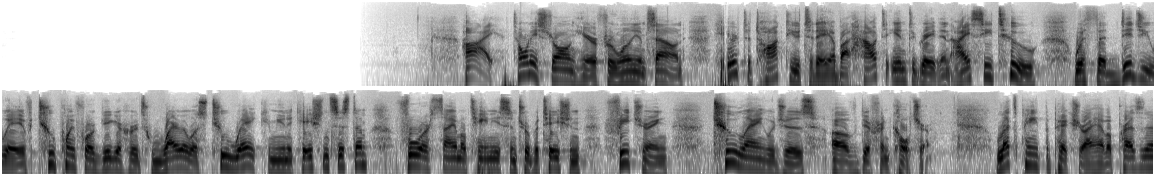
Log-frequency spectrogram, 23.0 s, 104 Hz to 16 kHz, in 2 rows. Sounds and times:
Speech: 4.6s - 23.0s.

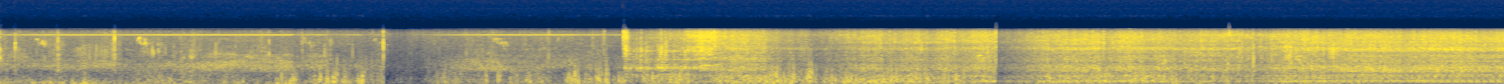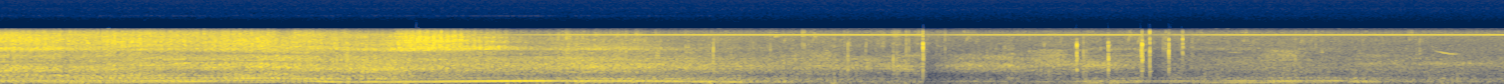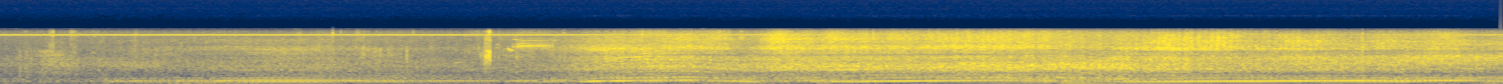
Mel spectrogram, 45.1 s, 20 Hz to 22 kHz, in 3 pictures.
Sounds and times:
Car: 0.0s - 45.1s
Outside, rural or natural: 0.0s - 45.1s.

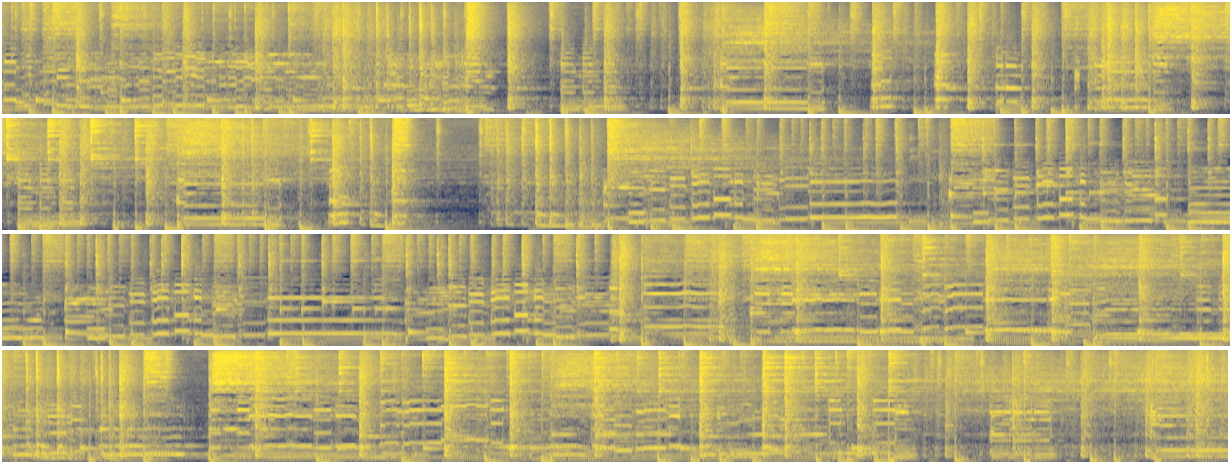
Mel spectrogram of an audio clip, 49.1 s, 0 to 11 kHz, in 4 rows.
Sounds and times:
Drum kit: 0.0s - 49.1s
Drum roll: 0.0s - 49.1s.

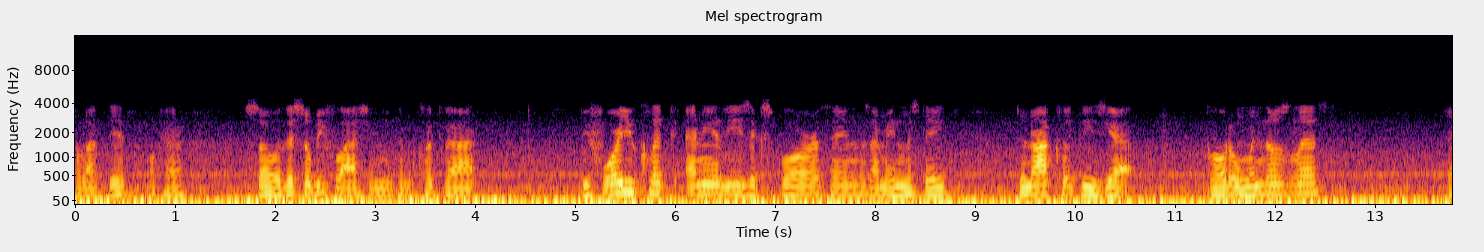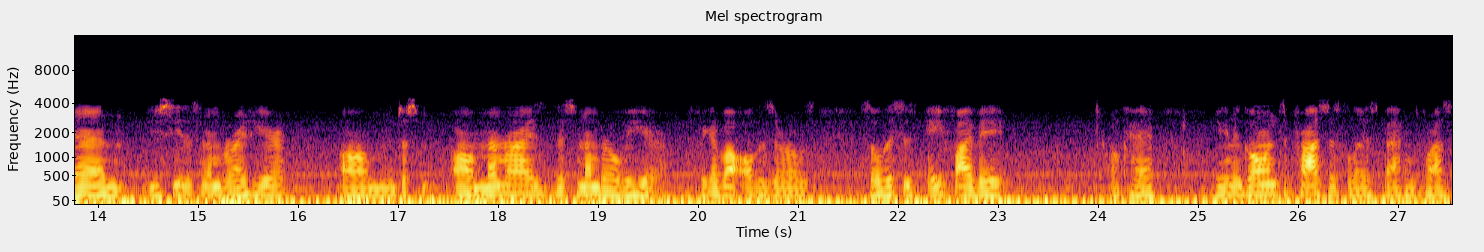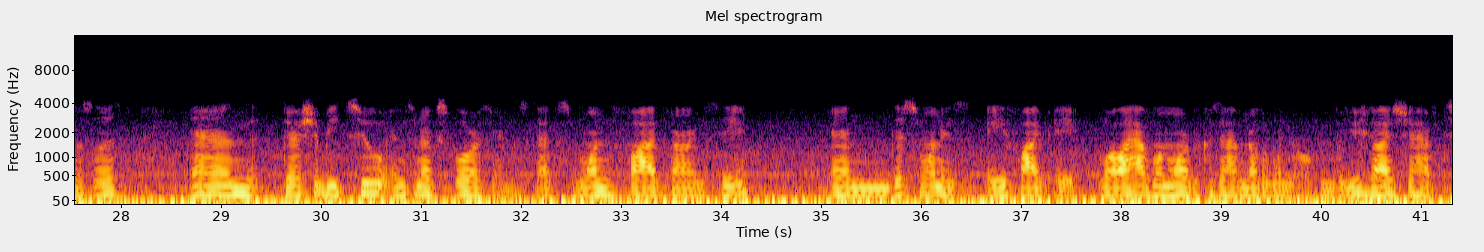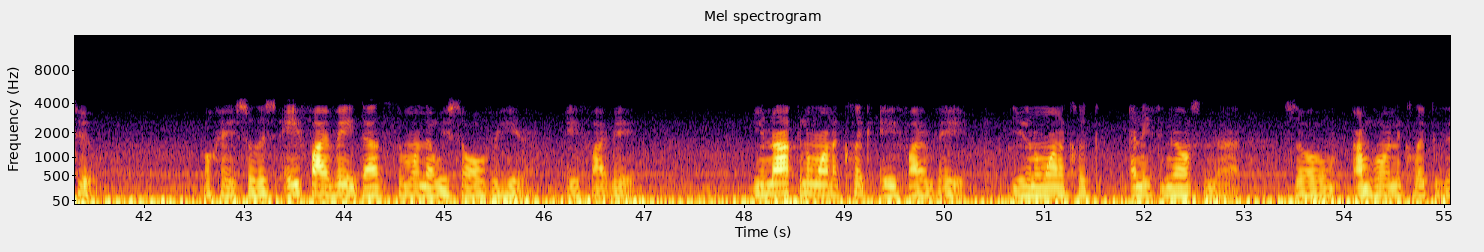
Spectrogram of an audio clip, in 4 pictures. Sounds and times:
Speech: 0.0s - 4.1s, 5.0s - 8.8s, 9.4s - 10.7s, 11.3s - 12.6s, 13.7s - 23.2s, 24.0s - 28.1s, 28.7s - 34.4s, 35.1s - 41.6s, 42.6s - 47.0s, 48.1s - 55.0s.

